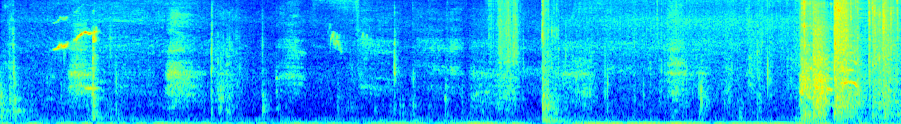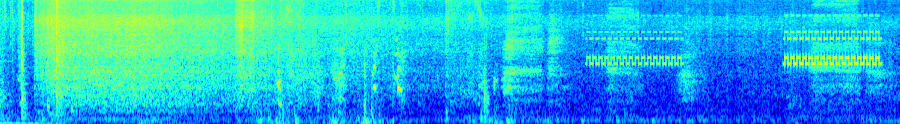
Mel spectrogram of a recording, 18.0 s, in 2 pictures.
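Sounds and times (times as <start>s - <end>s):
steady hiss of smoke: 0.2s - 8.1s, 8.7s - 18.0s.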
